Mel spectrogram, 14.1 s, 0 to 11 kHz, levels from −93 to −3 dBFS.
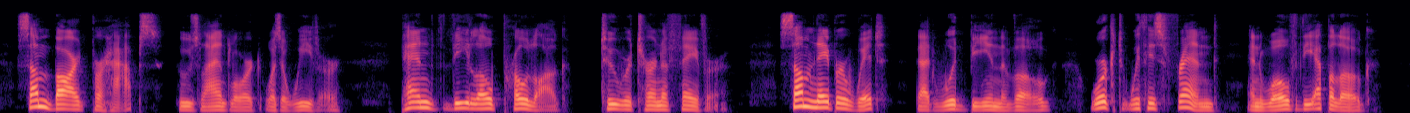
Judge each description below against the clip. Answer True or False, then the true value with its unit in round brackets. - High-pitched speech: False (115 Hz)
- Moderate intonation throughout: False (6.0 semitones)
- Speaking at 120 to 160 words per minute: True (140 wpm)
